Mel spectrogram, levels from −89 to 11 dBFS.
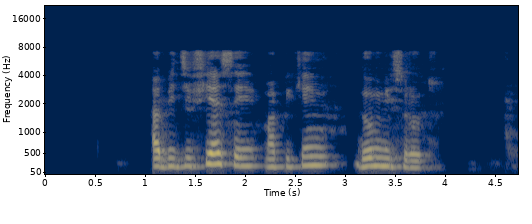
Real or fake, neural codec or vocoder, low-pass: fake; codec, 16 kHz, 8 kbps, FreqCodec, smaller model; 7.2 kHz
